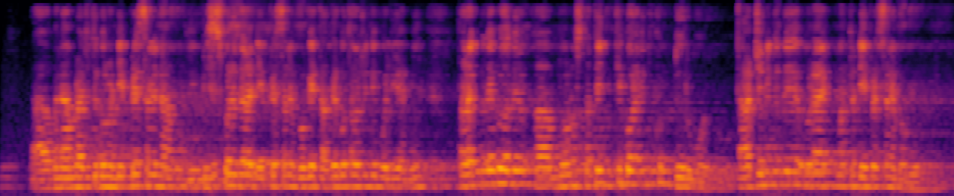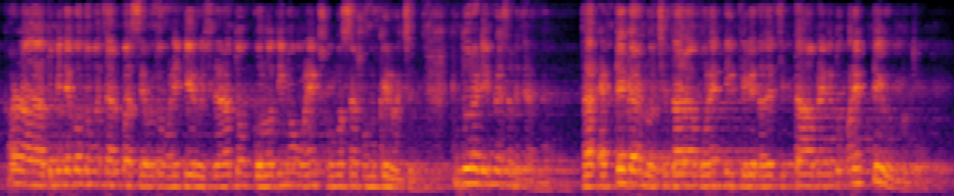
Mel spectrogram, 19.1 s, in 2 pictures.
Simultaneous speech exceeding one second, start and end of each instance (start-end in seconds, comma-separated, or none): none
